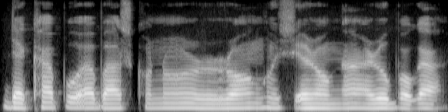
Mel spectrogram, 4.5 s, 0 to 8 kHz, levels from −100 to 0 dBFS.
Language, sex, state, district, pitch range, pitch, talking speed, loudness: Assamese, male, Assam, Sonitpur, 120-130 Hz, 125 Hz, 120 wpm, -16 LUFS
